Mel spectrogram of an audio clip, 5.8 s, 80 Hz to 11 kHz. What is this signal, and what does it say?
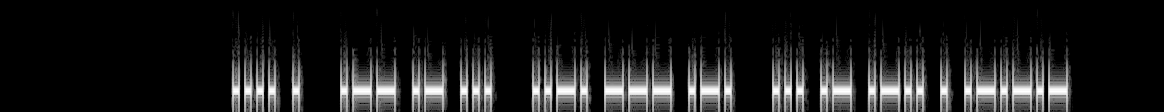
Morse code, heard as a keyed tone, about 40 wpm, 700 Hz. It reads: HE WAS FOR SALE.
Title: Sentences from Top 1400 Words 40wpm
